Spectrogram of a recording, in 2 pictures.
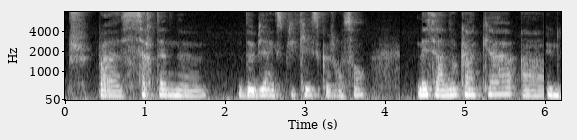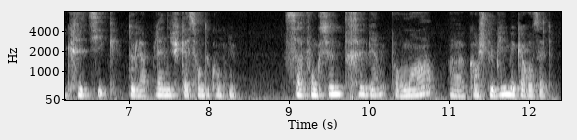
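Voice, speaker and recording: Casting note: low-ish, warm woman, non-native speaker, reflective and hesitant. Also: fairly even intonation, normal speed, slight background noise. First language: not French. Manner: hesitant, many fillers and restarts; thoughtful and confiding. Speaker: content creator, self-employed. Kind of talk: reflective talking-head monologue.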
